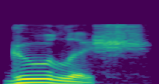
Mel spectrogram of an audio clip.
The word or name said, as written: ghoulish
